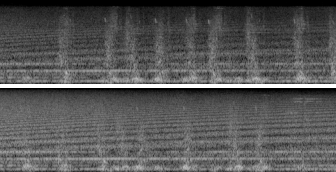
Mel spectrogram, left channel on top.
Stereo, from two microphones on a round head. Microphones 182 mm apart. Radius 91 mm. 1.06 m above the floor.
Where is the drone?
60° right (ahead or behind); by 3.4 s 80° right.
